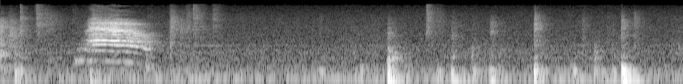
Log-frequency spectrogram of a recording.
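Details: Indoor cat licking water left on a bathroom floor gives one drawn-out, wavering meow near the start, followed by soft irregular taps and clicks in a small, echoing room.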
